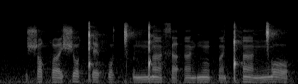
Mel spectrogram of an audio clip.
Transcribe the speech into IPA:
ʃ ɔ qʷ e ʃ ɔ ǃ ɛ f ɔ ǀʰ ʊ ŋ͡ǃ ã x a ʔ ã ɡ õ f ã ǃʰ ã ŋ͡ǀ ɔ

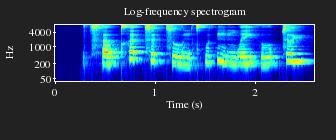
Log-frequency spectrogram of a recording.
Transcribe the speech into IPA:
t͡sʰ ɐ˨˥ w kʰ ɐ˥ t̚ s ɵ˧ t̚ s uː˨˩ n kʷʰ ɐ˨˥ t̚ ŋ ɪ˨ ŋ w e˨˧ j h uː˨˥ p̚ s ɵ˥ ɥ

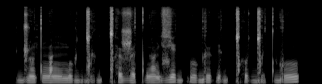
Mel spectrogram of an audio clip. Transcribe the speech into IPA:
ɖ͡ʐ õ t ŋ ɑ ŋ m u ɡ ɡ͡ǀ ʉ ɡ ǀʰ ə ʐ ə t ɡ ɑ̃ ɡ ʑ e ɡ ɠ u ɡ ʉ ɠ ɪ ɡ ǀʰ u ɡ͡ǀ ʉ t ɡ u

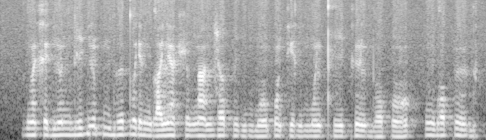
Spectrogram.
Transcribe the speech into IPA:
ɡ ɐ̃ xʲ ɐ ɡʲ ũ n d i ɡʲ ũ p m b ɨ d̪ u ɾʲ ɵ ŋ ɡ ɐ lʲ ã ʃ ɨ ŋ ã n z ɵ p i ɡ m b õ p õ kʲ e ɡ m b õ lʲ t̪ʰ i kʲ ũ lʲ d̪ o p õ | ŋ ɡ o p ʉ ɡ

